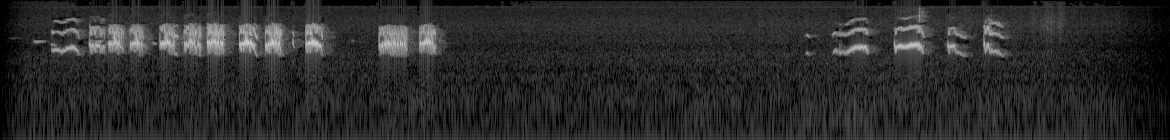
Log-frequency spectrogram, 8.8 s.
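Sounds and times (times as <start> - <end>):
calls: 0.3 - 3.4, 6.0 - 7.6.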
